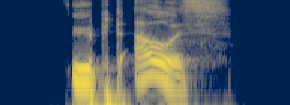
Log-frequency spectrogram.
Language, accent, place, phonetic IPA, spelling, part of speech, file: German, Germany, Berlin, [ˌyːpt ˈaʊ̯s], übt aus, verb, De-übt aus.ogg
- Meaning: inflection of ausüben: 1. third-person singular present 2. second-person plural present 3. plural imperative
